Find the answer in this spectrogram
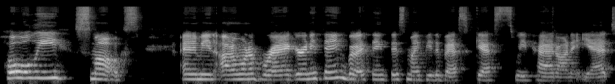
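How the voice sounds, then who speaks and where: A woman's voice: a little high, normal speed, pushed and bright, low-quality recording. A woman with a Newfoundland accent hosting a casual live stream, chatty and exclamatory, with plenty of slang. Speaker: host.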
